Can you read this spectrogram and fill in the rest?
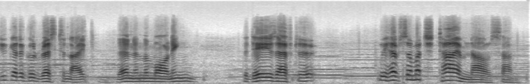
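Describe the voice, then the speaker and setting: An actor playing a kindly, contented old father in a vintage radio drama, speaking gently and reassuringly. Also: medium pitch, expressive, slow. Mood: fond, reassuring. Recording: dull old radio recording, faint music.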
